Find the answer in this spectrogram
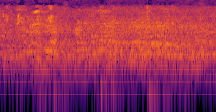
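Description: A basketball being dribbled on a hardwood court: a few low bounces about half a second apart, over the steady murmur of a large arena crowd.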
